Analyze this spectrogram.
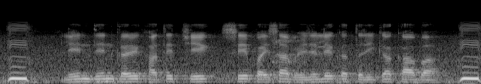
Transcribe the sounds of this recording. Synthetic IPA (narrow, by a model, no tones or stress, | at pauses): leːnd̪ɪnkəɾekʰaːt̪ɪɾt͡ʃeːksepɛːsabʱeːd͡ʒlekat̪ɐɾiːkakaːbaː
